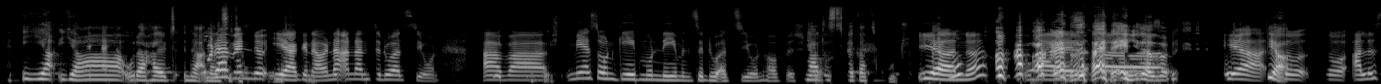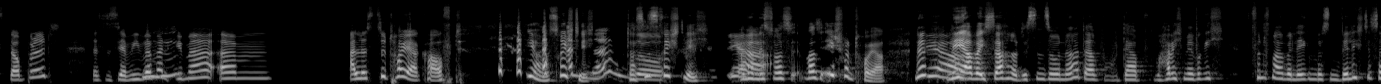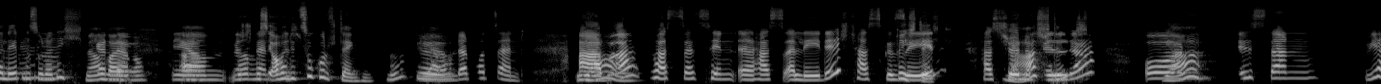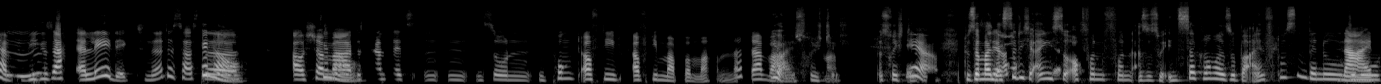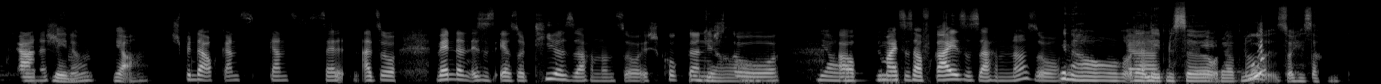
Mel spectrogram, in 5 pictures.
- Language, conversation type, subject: German, unstructured, Wie wichtig ist es dir, Geld für Erlebnisse auszugeben?
- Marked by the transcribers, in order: giggle; distorted speech; unintelligible speech; unintelligible speech; laugh; laughing while speaking: "Ja, das ist ja echt, also"; laugh; other background noise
